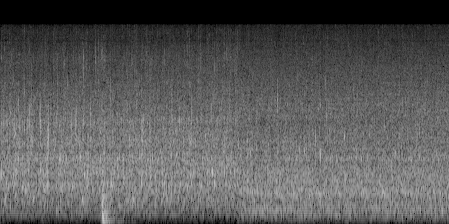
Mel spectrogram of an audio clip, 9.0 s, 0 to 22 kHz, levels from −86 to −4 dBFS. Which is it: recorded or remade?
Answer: recorded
